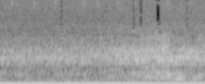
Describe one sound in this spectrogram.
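A truck rushes past in the opposite direction.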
